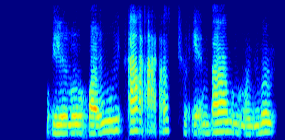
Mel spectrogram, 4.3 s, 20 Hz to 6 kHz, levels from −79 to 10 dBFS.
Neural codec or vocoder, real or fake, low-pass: codec, 16 kHz, 0.5 kbps, FreqCodec, smaller model; fake; 5.4 kHz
